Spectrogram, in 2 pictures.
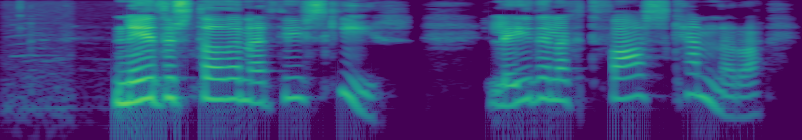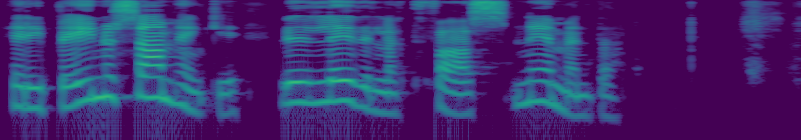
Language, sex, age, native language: Icelandic, female, 20-29, Icelandic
